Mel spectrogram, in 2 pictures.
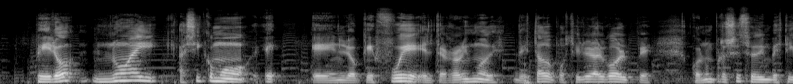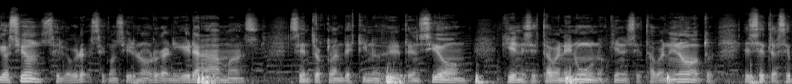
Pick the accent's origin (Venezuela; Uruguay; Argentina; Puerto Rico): Argentina; La Plata, Buenos Aires Province; Tanto Alberto Elizalde Leal como yo somos de La Plata, militamos en La Plata, después en otros lados, pero en La Plata, en la década del 70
